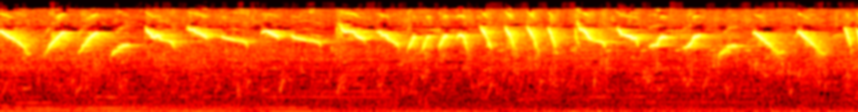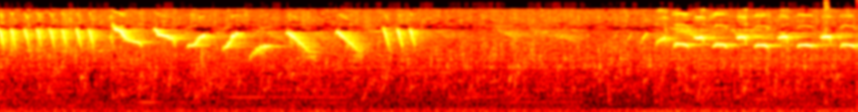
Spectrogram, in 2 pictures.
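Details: Loud, melodious song of the white-eye, known as pleci, in natural tropical ambience: rapid high slurred whistles and trills for six seconds, a short silence, then a brief burst of tinkling notes.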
